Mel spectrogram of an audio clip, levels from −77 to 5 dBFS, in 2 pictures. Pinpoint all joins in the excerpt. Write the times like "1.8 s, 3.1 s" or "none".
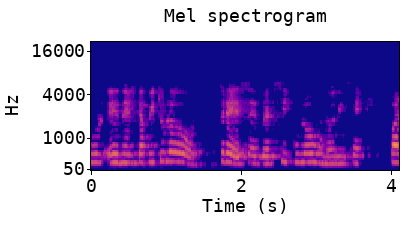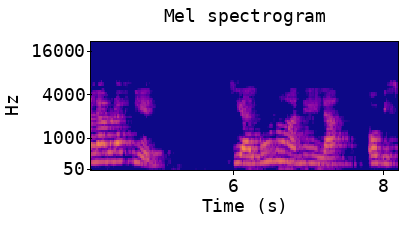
3.8 s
